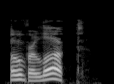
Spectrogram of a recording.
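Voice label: "overlooked", British English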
